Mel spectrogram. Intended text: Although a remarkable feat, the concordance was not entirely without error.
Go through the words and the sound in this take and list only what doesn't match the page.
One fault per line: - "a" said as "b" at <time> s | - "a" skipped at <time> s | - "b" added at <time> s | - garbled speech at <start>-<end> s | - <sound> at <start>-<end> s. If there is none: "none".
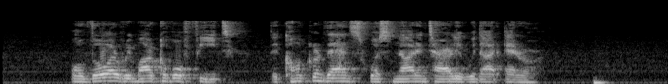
none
